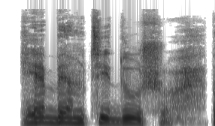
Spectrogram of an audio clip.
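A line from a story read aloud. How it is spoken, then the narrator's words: Grumbling. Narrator (Russian): проворчал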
